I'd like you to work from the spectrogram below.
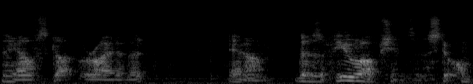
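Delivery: put-on very hungover voice. Voicing a character who speaks to the group about a storm: very hungover voice. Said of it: "A very hungover Burks tell".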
